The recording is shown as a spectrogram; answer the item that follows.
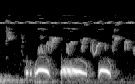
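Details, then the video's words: Spotted dove calling to lure wild doves: a quick stuttered lead-in and three soft hollow coos, short, long, short, while faint high twitters of other birds run above. "SUARA PANGGILAN TEKUKUR PIKAT, BURUNG HUTAN PASTI NYAHUT"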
